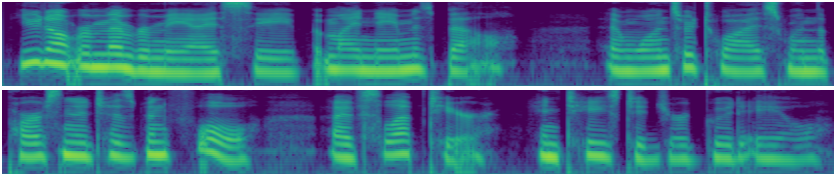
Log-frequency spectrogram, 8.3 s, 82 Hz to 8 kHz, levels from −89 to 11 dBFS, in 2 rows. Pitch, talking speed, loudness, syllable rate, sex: 210 Hz, 210 wpm, -18 LUFS, 5.4 syllables/s, female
